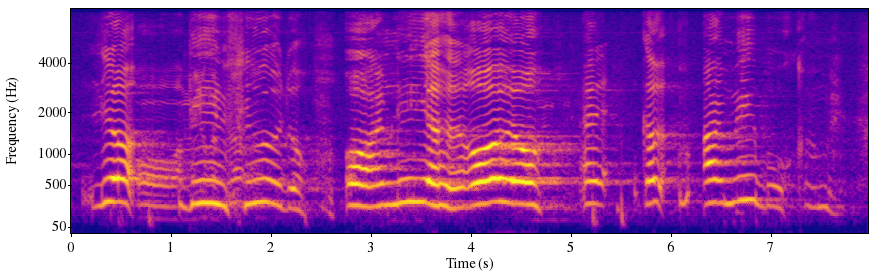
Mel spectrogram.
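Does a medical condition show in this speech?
Yes: severe cerebral palsy.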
